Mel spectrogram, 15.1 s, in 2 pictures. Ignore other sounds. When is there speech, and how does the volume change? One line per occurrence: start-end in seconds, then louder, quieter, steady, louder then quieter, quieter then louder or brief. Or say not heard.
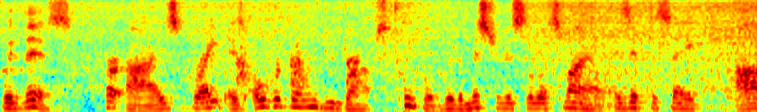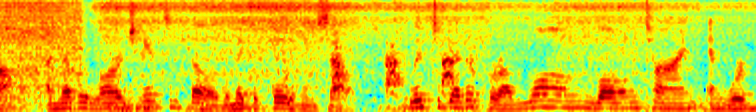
0.0-15.0 steady.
